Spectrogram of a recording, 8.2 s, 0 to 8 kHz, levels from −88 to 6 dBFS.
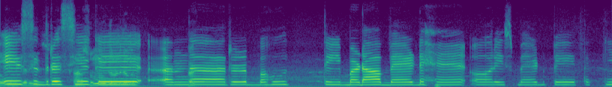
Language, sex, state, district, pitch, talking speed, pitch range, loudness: Hindi, female, Rajasthan, Jaisalmer, 245 Hz, 105 wpm, 240-260 Hz, -18 LUFS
